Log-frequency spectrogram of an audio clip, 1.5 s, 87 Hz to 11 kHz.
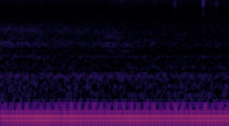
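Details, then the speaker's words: UK-spec Jaguar XJ-S V12 HE with a cheaply repaired exhaust and a grounded-out intermediate pipe with bent clamp: deep, steady rumbling drone with no crisp edge. It still sounds unfixed after the attempted repair; a leak or blown silencer is suspected. "anyway it doesn't sound like i fixed the exhaust in the slightest"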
